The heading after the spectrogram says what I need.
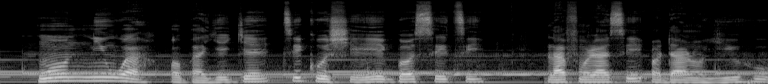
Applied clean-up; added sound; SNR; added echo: none; Piano; 9 dB; none.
